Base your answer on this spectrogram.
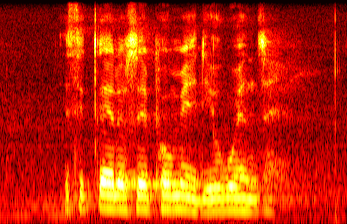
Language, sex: Zulu, male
